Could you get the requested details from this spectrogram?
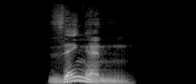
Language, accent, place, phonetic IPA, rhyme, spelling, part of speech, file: German, Germany, Berlin, [ˈzɛŋən], -ɛŋən, sängen, verb, De-sängen.ogg
- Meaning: first/third-person plural subjunctive II of singen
